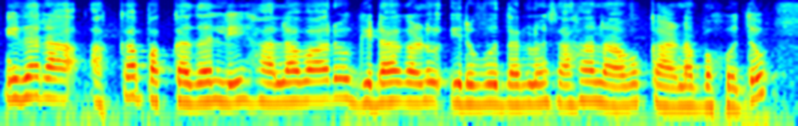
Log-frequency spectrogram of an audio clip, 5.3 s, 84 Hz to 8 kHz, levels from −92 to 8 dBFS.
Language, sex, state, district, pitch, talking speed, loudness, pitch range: Kannada, female, Karnataka, Bangalore, 200 Hz, 90 wpm, -16 LUFS, 190-215 Hz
